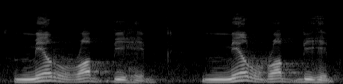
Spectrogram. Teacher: Tak boleh kita baca min, tak ada dengung nun, tak boleh. Terus masukkan nun dalam ra.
